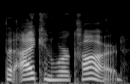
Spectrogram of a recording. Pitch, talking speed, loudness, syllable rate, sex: 215 Hz, 230 wpm, -17 LUFS, 4.3 syllables/s, female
